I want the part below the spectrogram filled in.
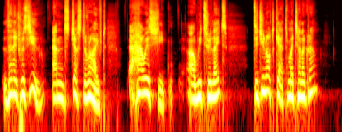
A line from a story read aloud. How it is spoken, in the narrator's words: he gasped out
